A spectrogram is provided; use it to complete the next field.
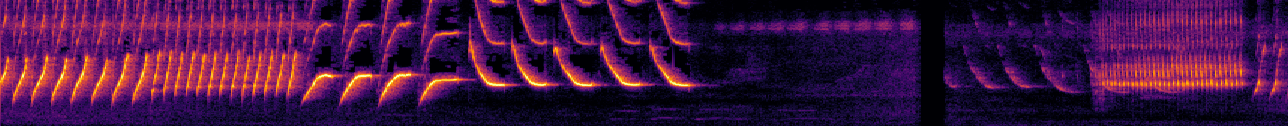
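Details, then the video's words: Spanish Timbrado canary singing training song: a rapid trill, then slower repeated downward-swept whistles, a pause with faint notes, and a closing dense buzzing roll. "The Best Timbrado Canary Sounds !! Suitable For Timbrado Canary Training"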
